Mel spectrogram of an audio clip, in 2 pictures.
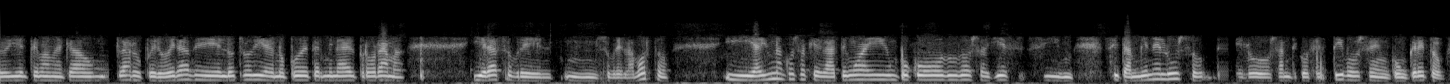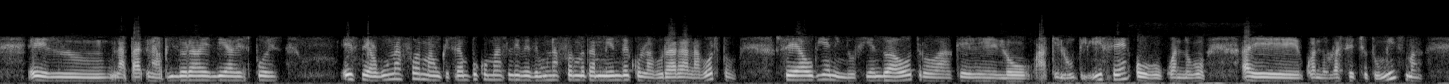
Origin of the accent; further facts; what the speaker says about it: Madrid, Community of Madrid, Spain; soy de Madrid.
